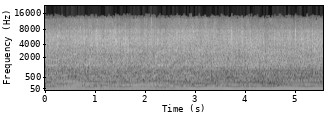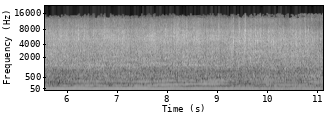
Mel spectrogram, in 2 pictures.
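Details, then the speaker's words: Van Dale silo unloader running in the silo after setup, greasing and oiling; steady even low drone with light rhythmic churn, no knocks or grinding; running smoothly, silage coming down nice and smooth. "it seems to be running good okay all right well it seems to be working good"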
